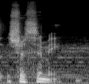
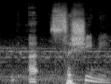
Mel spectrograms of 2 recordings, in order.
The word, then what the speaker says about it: Shishimi: It's Shishimi. Sashimi, like sushi. No. Correct? Shishimi.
